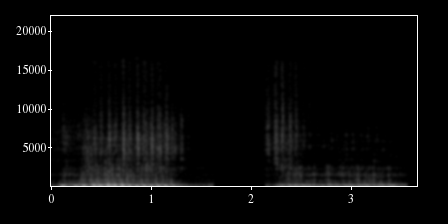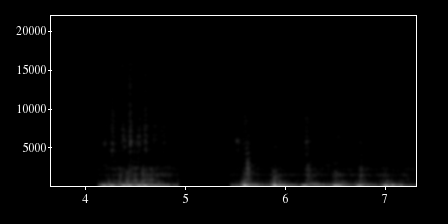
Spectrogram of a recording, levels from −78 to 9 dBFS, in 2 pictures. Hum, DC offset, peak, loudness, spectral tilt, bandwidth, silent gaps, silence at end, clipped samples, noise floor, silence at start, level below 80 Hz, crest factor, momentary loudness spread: none; under 0.1%; -6 dBFS; -32 LUFS; -6.5 dB/octave; 7.4 kHz; 1.85-1.89 s, 1.96-2.10 s, 3.58-3.62 s, 3.93-3.99 s, 4.97-5.16 s, 5.23-5.41 s; 0.15 s; under 0.1%; under -90 dBFS; 0.05 s; -26 dBFS; 18 dB; 19 LU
